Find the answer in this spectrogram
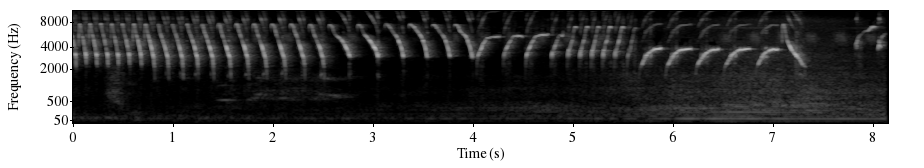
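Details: Spanish Timbrado canary song for training canaries: a fast, steady run of high downward-slurred notes, roughly three or four per second, shifting into looser upswept chirps near the end.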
